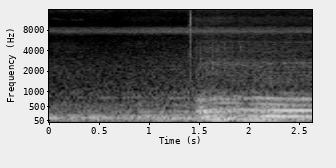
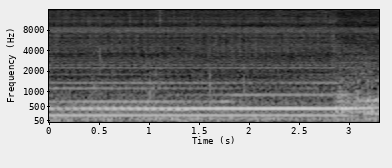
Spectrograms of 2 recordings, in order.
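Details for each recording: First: RVGUARD macerator pump powered from cigarette lighter, pumping a Class C RV black tank through a hose: a click, then steady mid-tone motor hum; normal pumping, motor gets louder when water flow isn't consistent. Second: RVGUARD RV macerator pump, powered from the cigarette lighter, pumping the black tank about 50 ft through a garden hose: even motor whine turns louder and rattly once the tank empties, running dry, which risks burning up the motor.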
